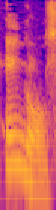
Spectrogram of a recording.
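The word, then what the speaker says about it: Inglis: as it is the ingles lecture looks like English but it's pronounced Ingles and I would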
